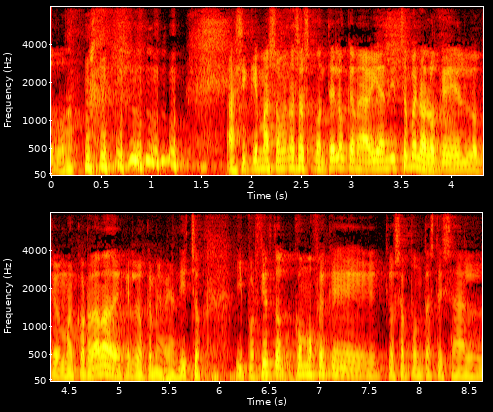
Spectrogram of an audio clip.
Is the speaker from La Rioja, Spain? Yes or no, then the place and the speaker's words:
yes; Nájera, La Rioja, Spain; Mira, pues estamos nosotros, que somos de La Rioja, de Nájera.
